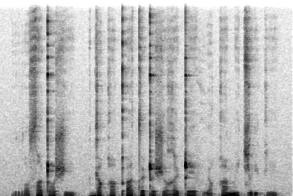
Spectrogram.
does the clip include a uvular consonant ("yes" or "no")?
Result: yes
